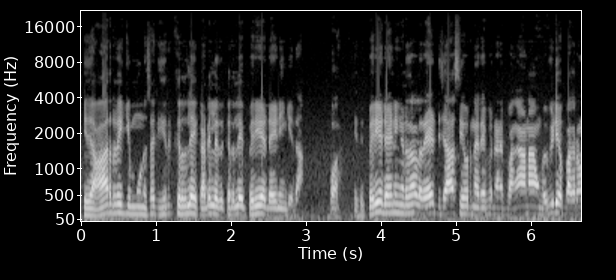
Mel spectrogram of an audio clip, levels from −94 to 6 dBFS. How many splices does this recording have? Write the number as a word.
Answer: zero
